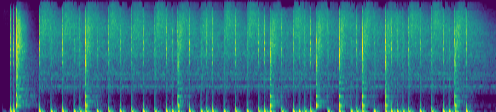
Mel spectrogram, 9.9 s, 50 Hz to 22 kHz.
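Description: A programmed metal drum kit, the GGD P5 kit, pounds out fast, heavy kick and snare hits with crashing cymbals in a driving, machine-tight rhythm.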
